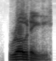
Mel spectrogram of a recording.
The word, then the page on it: roadie: American English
